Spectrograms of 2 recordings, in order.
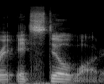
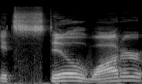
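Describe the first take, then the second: First: The stress falls on the word still. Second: The stress falls on the word water. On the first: It is water without bubbles. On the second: It is nevertheless just water.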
